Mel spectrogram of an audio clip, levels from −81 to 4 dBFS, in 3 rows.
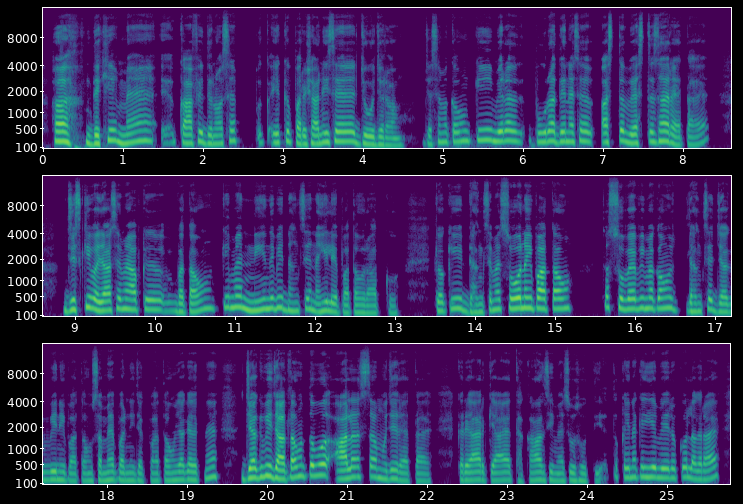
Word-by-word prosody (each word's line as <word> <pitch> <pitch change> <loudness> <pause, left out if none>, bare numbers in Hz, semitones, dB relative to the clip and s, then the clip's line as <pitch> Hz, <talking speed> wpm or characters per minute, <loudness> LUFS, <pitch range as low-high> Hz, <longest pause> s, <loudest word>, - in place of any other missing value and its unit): हा, 215 -1 +9 0.3
देखिए, 225 +9 +2
मैं 205 +4 +1
अ, 180 -4 -15
काफ़ी 175 +2 +2
दिनों 165 0 -1
से 225 +6 -2
पक 190 -4 -16
एक 195 +3 -3
परेशानी 170 +3 +2
से 210 +1 +3
जूझ 160 -4 0
रहा 140 -2 -3
हूँ। 135 0 -7 0.3
जैसे 170 +3 -6
मैं 200 - -3
कहूँ 210 +3 -2
कि 240 0 0
मेरा 215 +1 +3 0.3
पूरा 205 +2 +3
दिन 210 +1 +1
ऐसे 205 +2 0 0.2
अस्त-व्यस्त 195 -1 +1
सा 220 0 +5
रहता 155 -5 -1
है, 185 +7 -9 0.6
जिसकी 210 +7 +2
वजह 195 -3 +6
से 225 +4 -1
मैं 220 0 +2
आपके 210 0 +2 0.3
बताऊँ 180 +8 -1
कि 255 - -3
मैं 255 +1 +3
नींद 210 +2 +2
भी 245 +1 0
ढंग 185 -3 -2
से 225 - -2
नहीं 185 -2 -1
ले 170 -3 +1
पाता 150 +1 -5
हूँ 150 -1 -4
रात 145 0 -6
को, 140 -1 -12 0.5
क्योंकि 220 +6 -1
ढंग 160 -4 -4
से 200 - -3
मैं 210 - 0
सो 230 +1 +8
नहीं 240 0 +4
पाता 225 0 +5
हूँ। 225 +1 +2 0.4
तो 250 - -1
सुबह 220 -2 +2
भी 230 +1 -1
मैं 235 0 +1
कहूँ, 230 +2 +1 0.2
ढंग 170 -1 -2
से 215 - 0
जग 165 -3 -2
भी 170 - +1
नहीं 165 -1 -3
पाता 145 0 -8
हूँ, 150 - -6
समय 155 +2 -3
पर 155 -1 -4
नहीं 150 0 -6
जग 150 -2 -7
पाता 150 +1 -7
हूँ 155 - -4
या 165 - -1
कह 165 0 -1
सकते 160 +5 -5
हैं, 220 +1 -3 0.3
जग 200 +4 +4
भी 240 0 +4
जाता 190 -2 +6
हूँ 230 +2 0
तो 245 0 +4
वो 260 - +5
आलस-सा 220 +2 +2
मुझे 185 -2 -2
रहता 150 -1 -6
है 140 - -10
कि 165 - -14
अरे! 160 - 0
यार, 160 0 0
क्या 155 +1 -4
है 160 0 -2
थकान-सी 155 +3 -4
महसूस 145 +1 -6
होती 145 0 -8
है। - - -18
तो - - -10
कहीं 205 0 -3
न 215 - -2
कहीं 215 0 -2
ये 215 - +4
मेरे 200 -1 0
को 215 +3 -3
लग 185 -4 -1
रहा 175 +1 -1
है 210 +4 -3
190 Hz, 240 wpm, -22 LUFS, 160-220 Hz, 0.6 s, हा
